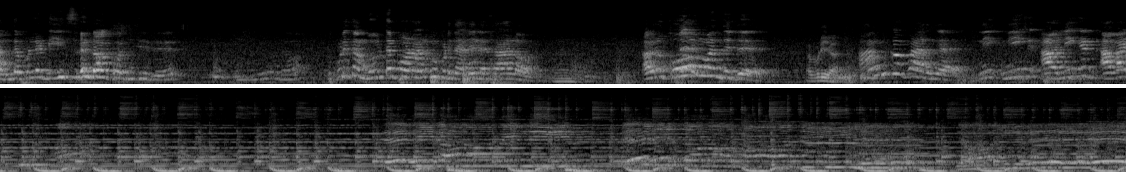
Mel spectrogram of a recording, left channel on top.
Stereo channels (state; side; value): different; both; correlation 0.00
